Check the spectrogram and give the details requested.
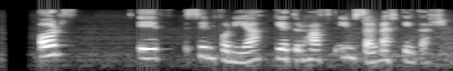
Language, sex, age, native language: Icelandic, female, 40-49, Icelandic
